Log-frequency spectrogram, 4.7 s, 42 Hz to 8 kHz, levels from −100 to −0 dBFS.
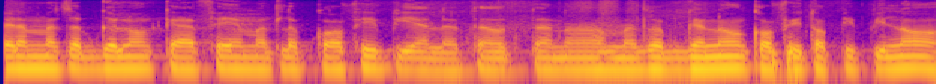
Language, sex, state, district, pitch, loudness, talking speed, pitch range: Maithili, male, Bihar, Madhepura, 115 Hz, -18 LUFS, 205 wpm, 110-115 Hz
